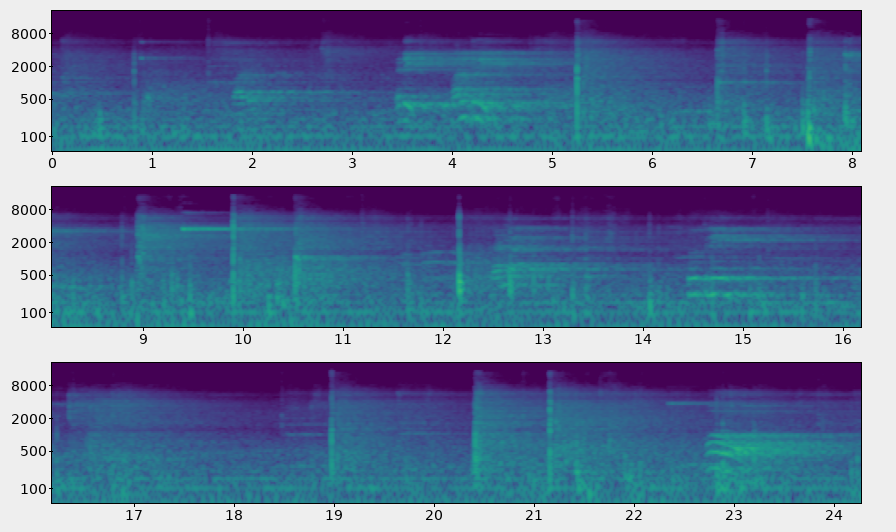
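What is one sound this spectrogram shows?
Badminton rackets smack a shuttlecock back and forth in a rally.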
